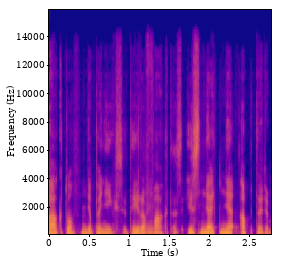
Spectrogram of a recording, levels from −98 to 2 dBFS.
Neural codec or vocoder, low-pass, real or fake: autoencoder, 48 kHz, 128 numbers a frame, DAC-VAE, trained on Japanese speech; 14.4 kHz; fake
